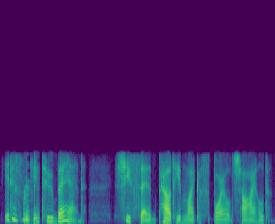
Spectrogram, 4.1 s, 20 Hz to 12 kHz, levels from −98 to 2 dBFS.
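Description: From 0.36 to 0.58 s, packet loss with pitch repetition removes about 180 ms of speech in scattered gaps, the longest 60 ms. The receiver loops the last pitch period, giving a buzzy, held sound: identical fading cycles on the waveform, flat harmonic streaks on a spectrogram.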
